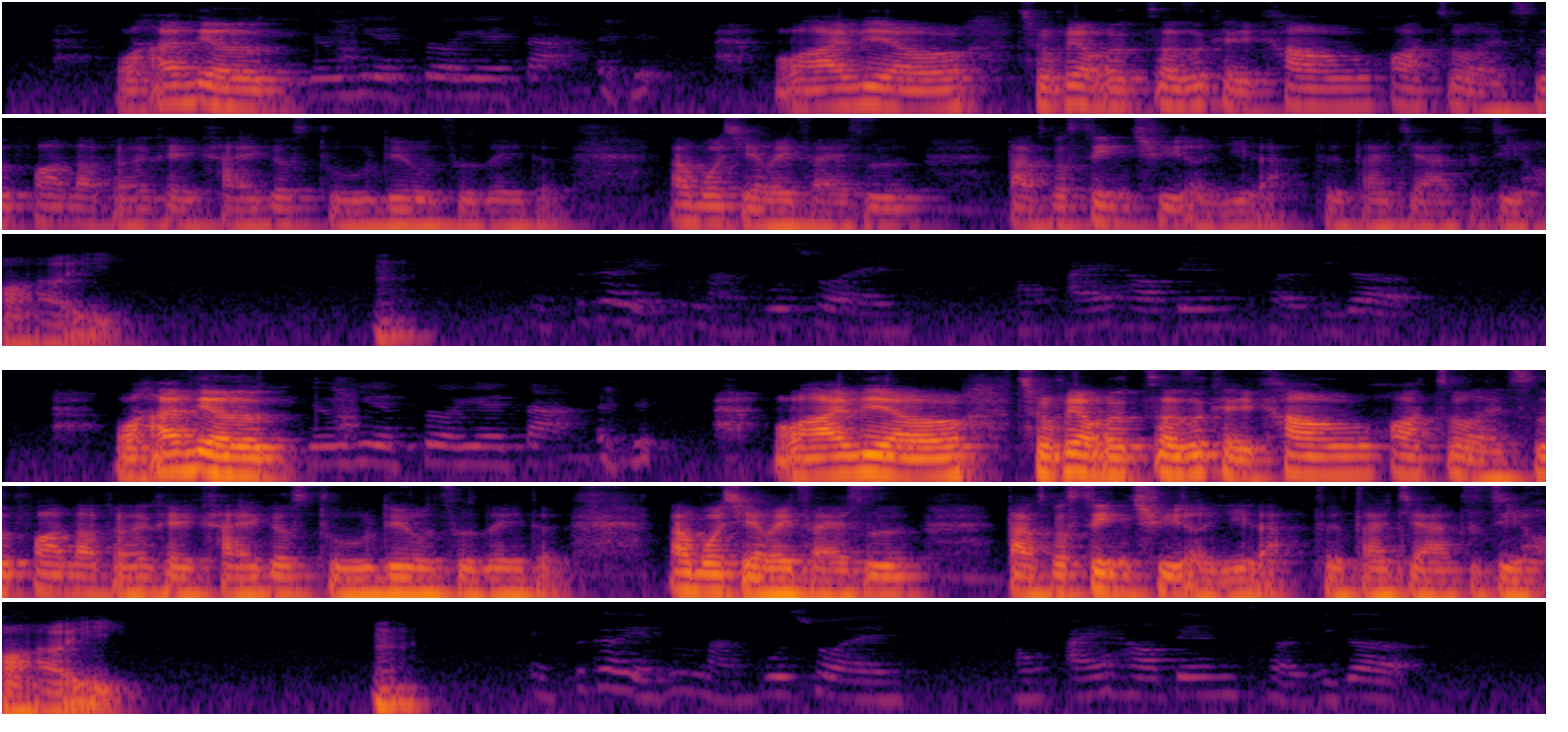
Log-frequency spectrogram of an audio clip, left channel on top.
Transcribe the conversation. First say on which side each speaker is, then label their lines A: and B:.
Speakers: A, on the right; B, on the right.
A: 我还没有，
B: 到时候可以就越做越大。<laughs>
A: 我还没有，除非我真是可以靠画作来吃饭，那可能可以开一个 studio 之类的。那目前为止还是当做兴趣而已啦，
B: 嗯，
A: 就在家自己画而已。嗯
B: 哎，这个也是蛮不错的，从爱好变成一个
